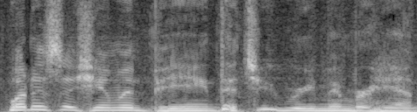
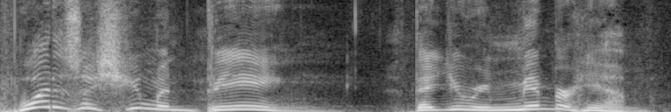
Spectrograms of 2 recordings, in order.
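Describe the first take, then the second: First: It is read plainly without marked emphasis. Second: It is read in a cadence with marked emphasis. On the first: The reader gets little out of the passage. The speaker calls it wrong. "you can read it like this" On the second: The reader draws out the passage's meaning. The speaker calls it right. "There's emphasis put on certain things"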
